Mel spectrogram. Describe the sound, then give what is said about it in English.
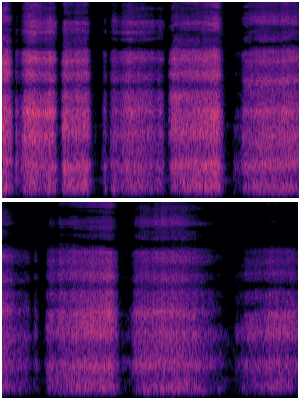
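Slow, heavy breathing: a series of long, loud airy breaths separated by short pauses, each swelling and fading, with no talk. “I understand. I'll breathe slowly.”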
